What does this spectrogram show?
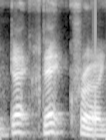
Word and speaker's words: Dekra: Was it Dacker? I can't remember, but yeah, Derker. Yeah, thank you. Dekra.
